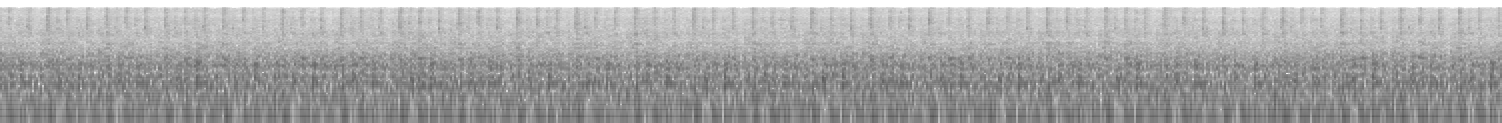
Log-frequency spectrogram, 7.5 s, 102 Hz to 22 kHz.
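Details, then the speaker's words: John Deere 5103 tractor diesel cold-started at about 29-30°F after sitting several days: steady, even, unbroken clatter at about three and a half beats per second while warming up; normal cold-start idle. "she's up and running now"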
